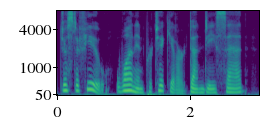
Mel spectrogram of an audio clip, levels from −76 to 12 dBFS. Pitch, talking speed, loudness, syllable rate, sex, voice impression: 155 Hz, 140 wpm, -18 LUFS, 4.9 syllables/s, female, feminine, adult-like, slightly fluent, calm, elegant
